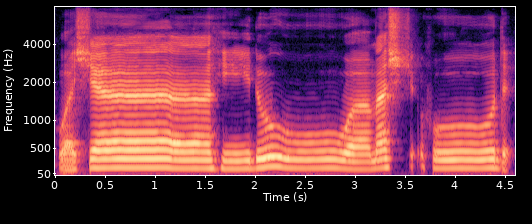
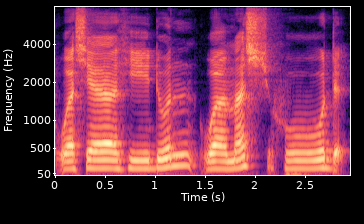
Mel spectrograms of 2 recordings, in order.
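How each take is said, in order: First: The n merges into the next word, held nasally. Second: The n is said separately before the next word. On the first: The speaker calls it right. "tapi masuk ke sini. Dan ditahan dua ketukan" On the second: The speaker calls it wrong. "Bukan wasyahidun wa mashhud. Bukan dun"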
